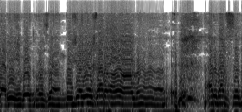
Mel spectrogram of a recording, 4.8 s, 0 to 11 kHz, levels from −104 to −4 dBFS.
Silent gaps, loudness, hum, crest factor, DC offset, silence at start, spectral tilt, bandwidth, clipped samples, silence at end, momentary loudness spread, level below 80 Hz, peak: none; -4 LUFS; none; 4 dB; under 0.1%; 0 s; -5 dB/octave; 11 kHz; 9%; 0 s; 5 LU; -30 dBFS; 0 dBFS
